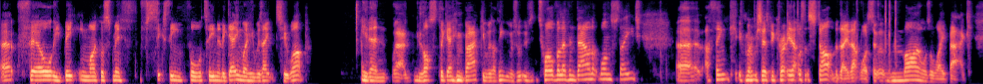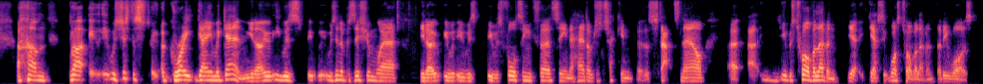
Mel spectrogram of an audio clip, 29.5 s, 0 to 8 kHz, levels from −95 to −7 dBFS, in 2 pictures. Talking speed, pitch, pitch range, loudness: 220 wpm, 145 Hz, 125-155 Hz, -23 LUFS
